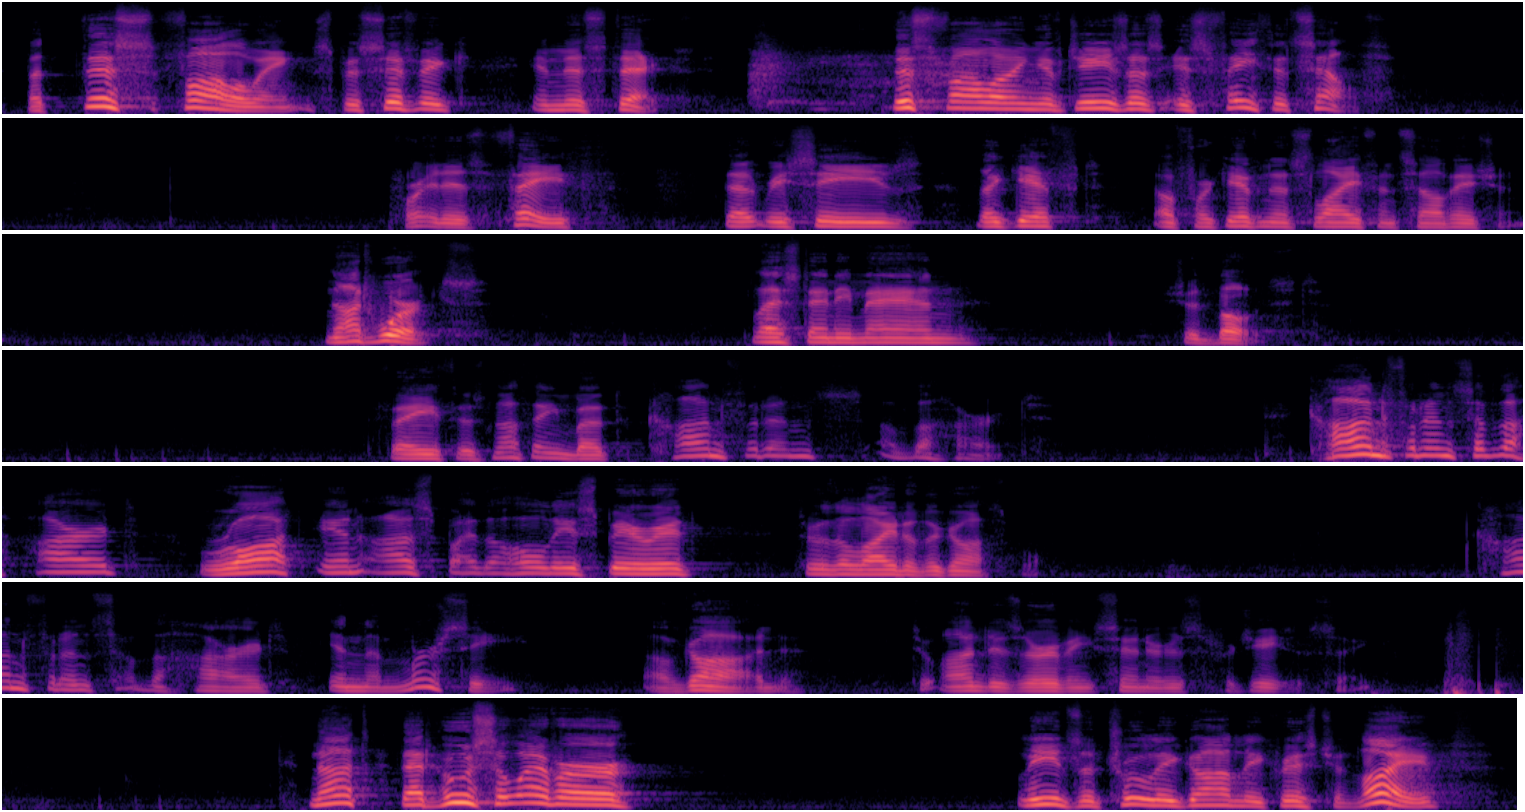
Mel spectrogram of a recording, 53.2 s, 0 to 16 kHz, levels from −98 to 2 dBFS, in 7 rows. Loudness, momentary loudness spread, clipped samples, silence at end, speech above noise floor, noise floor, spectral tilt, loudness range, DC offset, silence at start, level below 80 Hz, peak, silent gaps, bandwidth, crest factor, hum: -35 LUFS; 20 LU; under 0.1%; 0.4 s; 51 dB; -86 dBFS; -7 dB/octave; 15 LU; under 0.1%; 0.15 s; -76 dBFS; -14 dBFS; none; 11.5 kHz; 24 dB; none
